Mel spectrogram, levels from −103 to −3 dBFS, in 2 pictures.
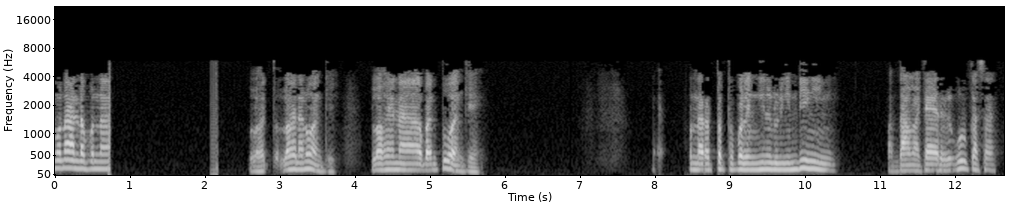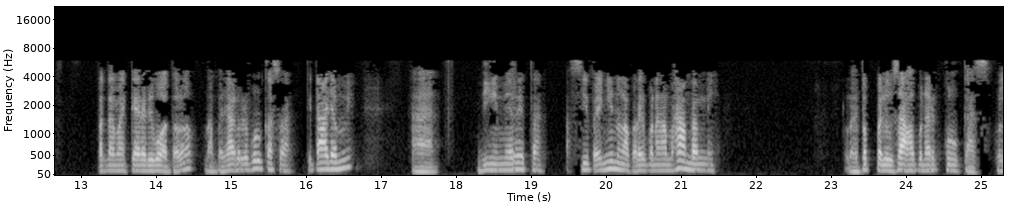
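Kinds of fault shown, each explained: MP3 compression: likely a low-bitrate encode near 25 kbps starving the codec, so weak frequency lines drop in and out, making the speech watery, with nothing above 6 kHz.
Cable pulled and plugged in: a live cable comes out and goes back in, giving pops at 0.72 s and 2.17 s around 1.4 s of near silence, including a 67 ms burst of 50 Hz mains buzz, before "lohe tu lohe naungkangki'".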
